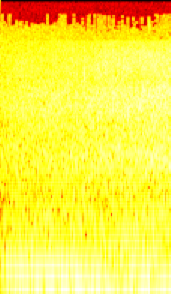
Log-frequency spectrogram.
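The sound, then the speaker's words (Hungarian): Strong stormy wind from a cold front batters the microphone outdoors near Felsőzsolca in north-east Hungary, making a steady, dense roar of rushing noise with a low rumble underneath and no voices. “Jól látszik, hogy beszélni is alig lehet ebben a szélben.”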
